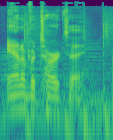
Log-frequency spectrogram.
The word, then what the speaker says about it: Anavitarte: I just need to know how to pronounce it. Anavitarte. Sweet. All right. You ready for us? Well, I'm glad to have my good friend Erskin Anavitarte. Okay, let me say that again.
